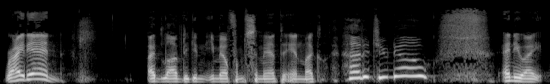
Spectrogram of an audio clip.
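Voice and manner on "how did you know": high, astonished little squeak; mock amazement. Listener amazed that the host called her name, higher voice. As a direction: play the stunned listener who feels caught out.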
